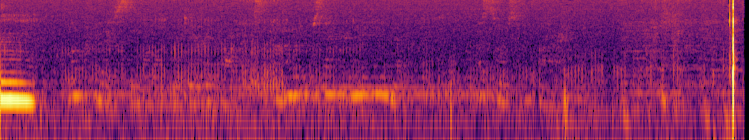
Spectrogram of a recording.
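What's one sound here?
A cat purrs softly up close.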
